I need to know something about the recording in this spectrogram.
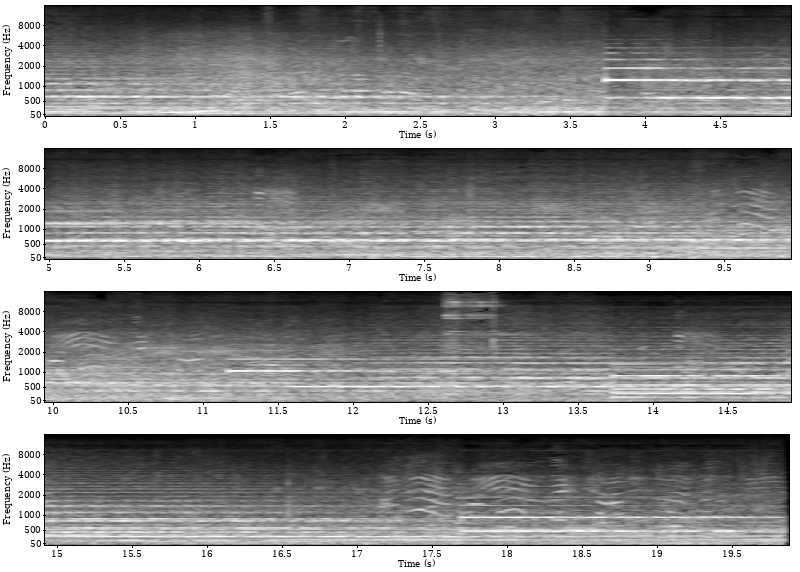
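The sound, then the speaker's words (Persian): A metro train runs steadily with a droning, whining motor hum and shifting tones, loud and continuous throughout, while faint voices murmur in the background. “نه امروز سر راه کار دارم، بابا مترو برم.”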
